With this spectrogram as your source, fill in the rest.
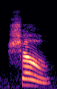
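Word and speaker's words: shew: of show show o s h e w show oh so showed it's just showed but it's spelled shed oldfashioned spelling of show that's what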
